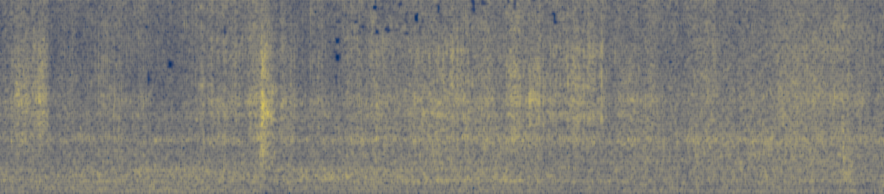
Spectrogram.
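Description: Fishing boat's engine running steadily at trolling speed, a low hum under the rush of water from the wake.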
